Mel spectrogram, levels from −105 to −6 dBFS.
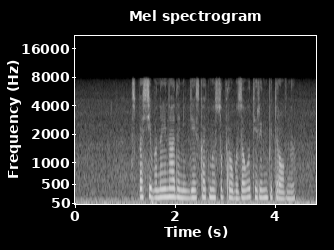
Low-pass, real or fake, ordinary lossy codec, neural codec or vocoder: none; real; none; none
